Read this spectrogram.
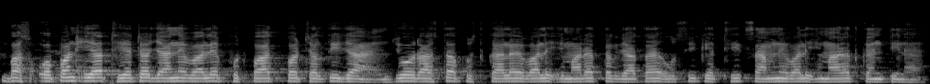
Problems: none marked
